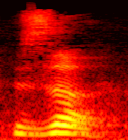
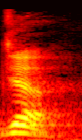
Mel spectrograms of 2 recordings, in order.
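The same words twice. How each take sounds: First: The consonant is a buzzing z sound. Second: The consonant is a plain j sound. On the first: "इसके लिए हमारे मुख से अलग से ध्वनि निकलती है" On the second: "हम नॉर्मल जब बोलते हैं साधारण"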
